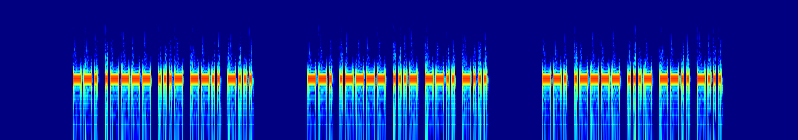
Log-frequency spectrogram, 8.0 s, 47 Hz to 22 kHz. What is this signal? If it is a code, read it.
Morse code, heard as a keyed tone, about 46 wpm, 700 Hz. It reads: G1VZB G1VZB G1VZB
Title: DXCC-100 Call Signs - 5 Characters - Repeated 3x - 45wpm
